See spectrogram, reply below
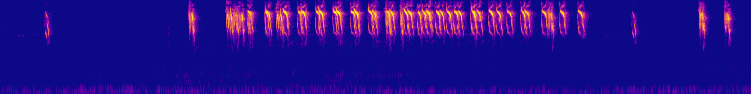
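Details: Velvet-fronted nuthatch used as a lure call: a few isolated thin high notes, then a fast rattling burst of piercing chips for about three seconds, then scattered single notes again.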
